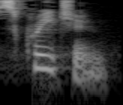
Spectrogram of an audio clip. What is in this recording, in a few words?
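"screeching", English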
